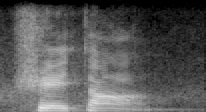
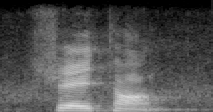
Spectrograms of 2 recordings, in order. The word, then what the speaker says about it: Shaitan: And it's the same word, but we don't pronounce the word with S. We pronounce it with S-H. Shaitan. Shaitan.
